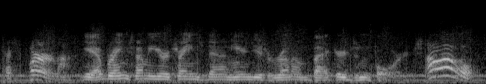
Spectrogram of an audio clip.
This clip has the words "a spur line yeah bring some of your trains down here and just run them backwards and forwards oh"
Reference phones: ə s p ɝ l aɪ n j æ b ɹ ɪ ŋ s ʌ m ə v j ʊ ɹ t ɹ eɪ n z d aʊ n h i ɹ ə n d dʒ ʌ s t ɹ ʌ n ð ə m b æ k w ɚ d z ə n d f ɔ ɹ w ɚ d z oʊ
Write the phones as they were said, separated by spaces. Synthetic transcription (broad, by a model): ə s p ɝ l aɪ j æ b ɹ ɪ ŋ s ʌ m ə v j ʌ ɹ t ɹ eɪ n z d aʊ n h i ɹ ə n dʒ ʌ s t ɹ ʌ n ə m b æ k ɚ d z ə n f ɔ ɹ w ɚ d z oʊ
